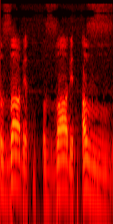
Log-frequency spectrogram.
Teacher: هذا الصوت أز الذي نستخدمه نحن في اللهجة المعاصرة في الشام ومصر مكان حرف الظاء الفصيح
